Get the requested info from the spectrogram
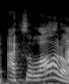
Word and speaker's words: axolotl: Everyone's getting an axolotus. – Axolotl. – Axolotl. – I just said it. You said it wrong again.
